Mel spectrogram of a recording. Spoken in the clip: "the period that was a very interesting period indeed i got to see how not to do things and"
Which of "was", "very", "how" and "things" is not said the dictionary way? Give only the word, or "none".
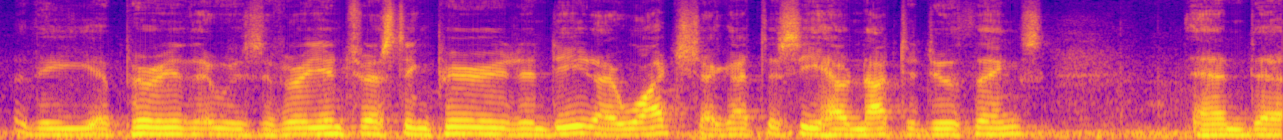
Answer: none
